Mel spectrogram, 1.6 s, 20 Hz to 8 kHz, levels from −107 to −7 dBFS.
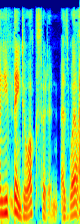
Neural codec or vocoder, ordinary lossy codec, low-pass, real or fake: codec, 24 kHz, 0.9 kbps, WavTokenizer, small release; MP3, 48 kbps; 7.2 kHz; fake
